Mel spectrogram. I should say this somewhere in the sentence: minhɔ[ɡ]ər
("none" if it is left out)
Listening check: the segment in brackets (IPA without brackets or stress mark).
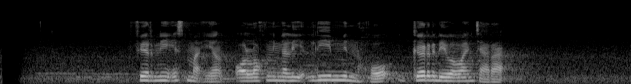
ɡ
